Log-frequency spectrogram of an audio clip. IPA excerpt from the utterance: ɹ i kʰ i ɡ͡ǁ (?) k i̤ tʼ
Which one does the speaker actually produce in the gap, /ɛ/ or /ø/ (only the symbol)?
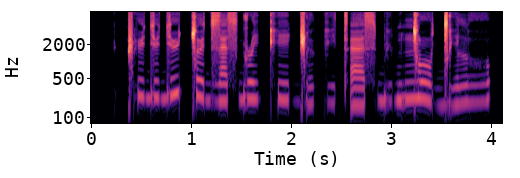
ø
